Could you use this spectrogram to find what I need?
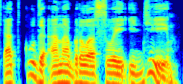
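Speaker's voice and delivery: usual speaking voice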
